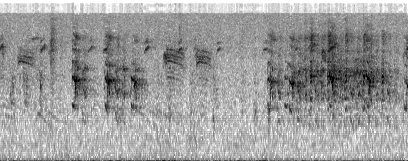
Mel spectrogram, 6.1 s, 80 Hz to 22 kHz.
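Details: Natal spurfowl making a racket at an African safari waterhole on 4 July 2024 give harsh, grating cackles in two noisy bursts, with a low rumble of background noise underneath.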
